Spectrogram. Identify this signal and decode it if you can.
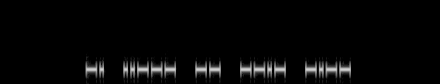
Morse code, heard as a keyed tone, about 36 wpm, spaced as for 25 wpm, 700 Hz. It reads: N2MQY
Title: USA Call Signs - 5 Characters - 2x Character Spacing - 35wpm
